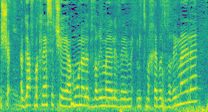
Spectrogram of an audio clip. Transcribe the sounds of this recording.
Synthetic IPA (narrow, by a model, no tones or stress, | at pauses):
ʃ | aɡafbaknesetʃeamunaladvaʁimae̞le̞vemit̪maχe̞badvaʁimae̞le̞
